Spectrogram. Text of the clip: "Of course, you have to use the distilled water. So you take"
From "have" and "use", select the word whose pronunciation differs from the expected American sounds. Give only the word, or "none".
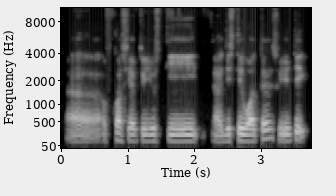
have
